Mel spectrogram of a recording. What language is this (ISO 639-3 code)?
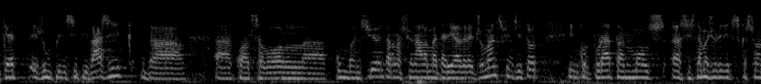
cat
